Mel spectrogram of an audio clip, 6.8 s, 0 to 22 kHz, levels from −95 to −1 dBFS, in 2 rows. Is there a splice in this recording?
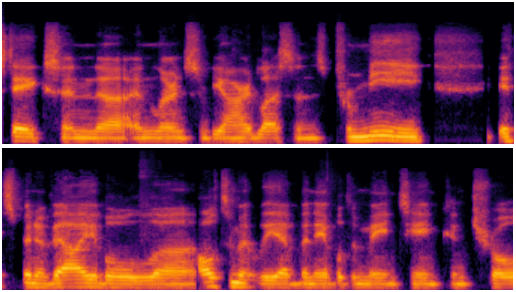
yes; 4 cuts; at 1.4 s, 2.2 s, 3.5 s, 4.7 s

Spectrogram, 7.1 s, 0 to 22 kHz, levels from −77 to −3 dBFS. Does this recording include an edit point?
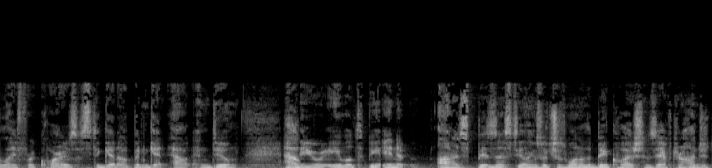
yes; 2 cuts; at 3.0 s, 3.8 s

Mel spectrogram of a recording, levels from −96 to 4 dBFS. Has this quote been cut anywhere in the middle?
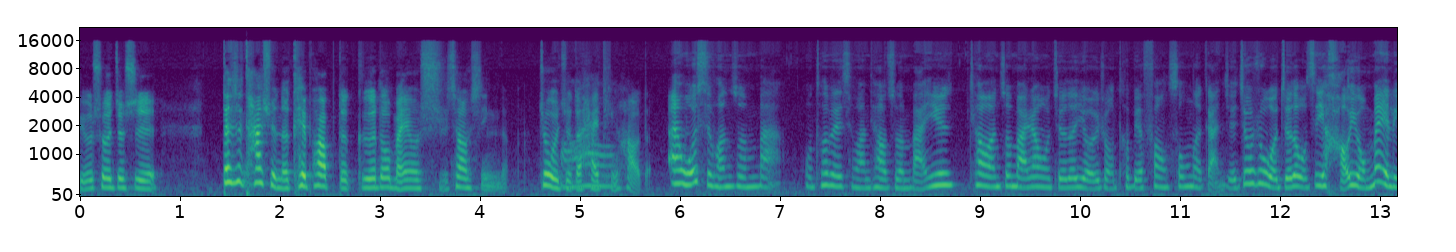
yes; 1 cut; at 5.8 s

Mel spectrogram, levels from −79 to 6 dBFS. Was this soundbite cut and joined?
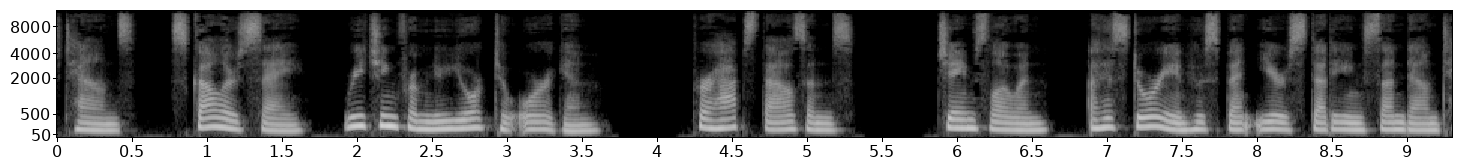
no; 0 cuts

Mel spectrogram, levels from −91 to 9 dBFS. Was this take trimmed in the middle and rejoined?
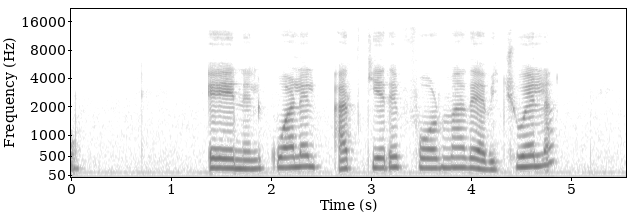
yes; 1 cut; at 2.5 s

